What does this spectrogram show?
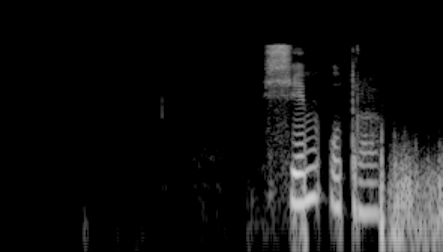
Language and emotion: Russian, neutral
